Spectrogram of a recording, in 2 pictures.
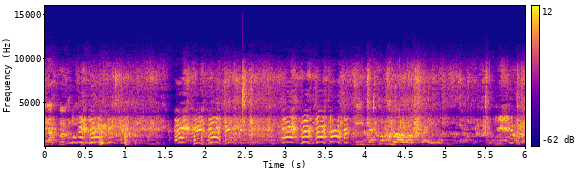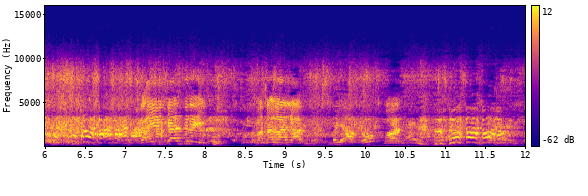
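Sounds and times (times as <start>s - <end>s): water splashing in a pool: 0.0s - 12.0s.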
